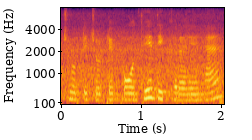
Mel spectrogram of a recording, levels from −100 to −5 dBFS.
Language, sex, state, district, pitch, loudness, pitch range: Hindi, female, Punjab, Pathankot, 195 Hz, -14 LUFS, 190-220 Hz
